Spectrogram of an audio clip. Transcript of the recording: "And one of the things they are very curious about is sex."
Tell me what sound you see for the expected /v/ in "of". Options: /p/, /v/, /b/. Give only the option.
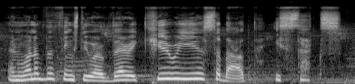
/v/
